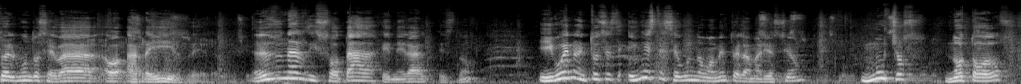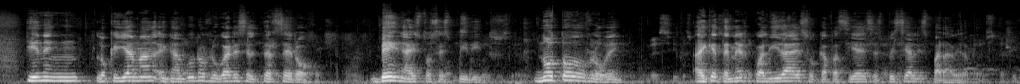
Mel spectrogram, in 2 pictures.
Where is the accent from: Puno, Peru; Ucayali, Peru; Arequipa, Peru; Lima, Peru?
Ucayali, Peru; Pucallpa; en Cusco, en mi tierra, en Pucallpa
